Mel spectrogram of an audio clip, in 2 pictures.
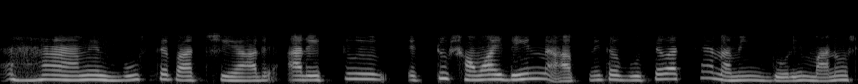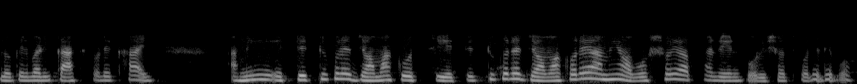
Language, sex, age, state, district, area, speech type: Bengali, female, 18-30, West Bengal, Hooghly, urban, conversation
